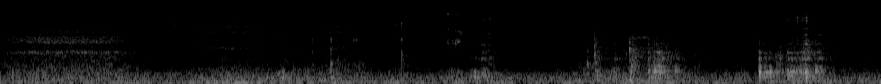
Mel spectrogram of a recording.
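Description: Near silence: room tone with a few faint, soft ticks from the metal nozzle of a tube of liquid electrical tape being worked along the plastic seam of a tail light.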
